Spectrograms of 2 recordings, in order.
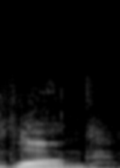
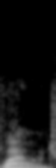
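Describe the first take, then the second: First: The word is said with an 'ong' sound. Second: The word is said with an 'ounge' sound. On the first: This is how the band says it. "they say long" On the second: This is how the speaker expects it to be said. "it's supposed to be Chase Lounge"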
